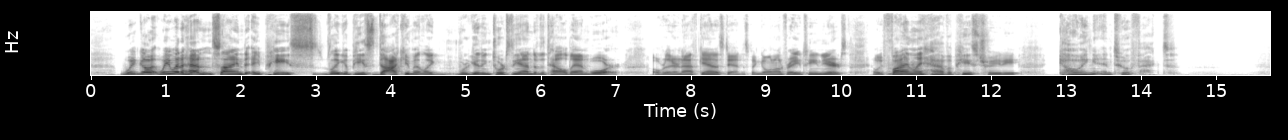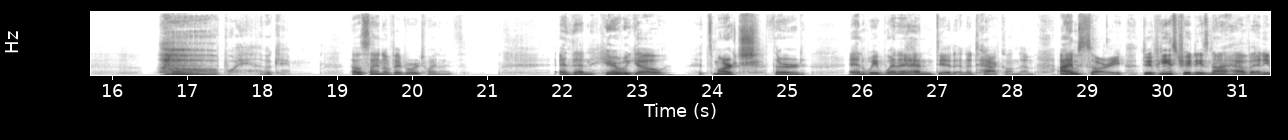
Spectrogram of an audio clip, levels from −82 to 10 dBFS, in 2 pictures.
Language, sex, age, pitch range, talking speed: English, male, 30-49, 130-195 Hz, 150 wpm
